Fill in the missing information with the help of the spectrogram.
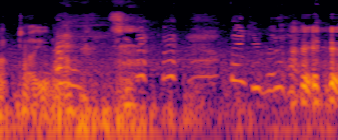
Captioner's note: laughing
